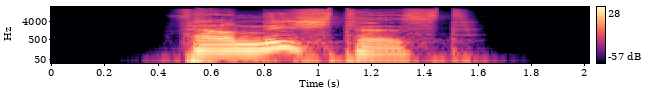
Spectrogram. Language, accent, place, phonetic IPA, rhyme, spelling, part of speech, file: German, Germany, Berlin, [fɛɐ̯ˈnɪçtəst], -ɪçtəst, vernichtest, verb, De-vernichtest.ogg
- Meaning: inflection of vernichten: 1. second-person singular present 2. second-person singular subjunctive I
